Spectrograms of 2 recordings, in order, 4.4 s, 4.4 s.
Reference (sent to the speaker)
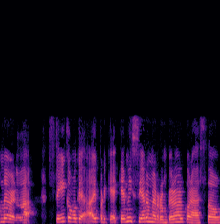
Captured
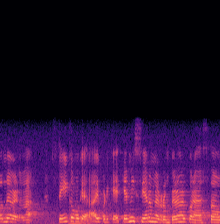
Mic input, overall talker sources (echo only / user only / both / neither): both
